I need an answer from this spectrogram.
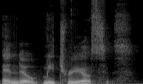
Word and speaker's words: endometriosis: but you treat a lot of women with endometriosis, right? Did I pronounce that right?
